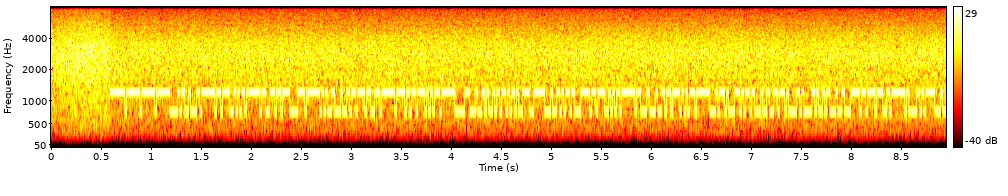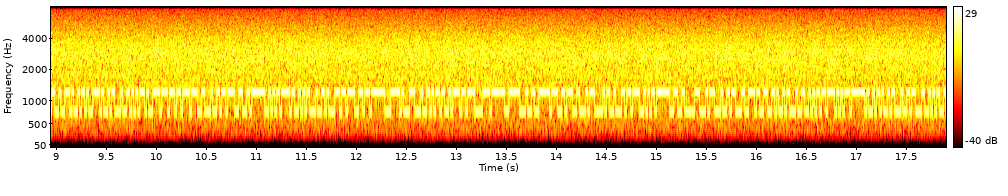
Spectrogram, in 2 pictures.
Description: RTTY (50 baud, 450 Hz shift), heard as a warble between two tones, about 990 Hz centre, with radio static. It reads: 4W9S 2K6T DJBV FM4A 6HZF PEED M7EX LDBD YBQ7 8RKR Z0MZ FG9V VUUH 4ITH ACID R6DD …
